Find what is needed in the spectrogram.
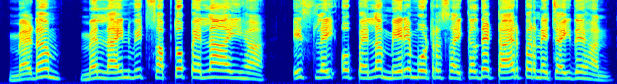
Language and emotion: Punjabi, angry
